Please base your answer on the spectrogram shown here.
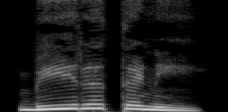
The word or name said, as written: ಭೀರುತನ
